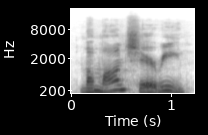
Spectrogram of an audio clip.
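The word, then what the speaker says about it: Maman Chérie: This is called Maman Cherie. That's just how they say it too, baby. Maman Cherie.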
